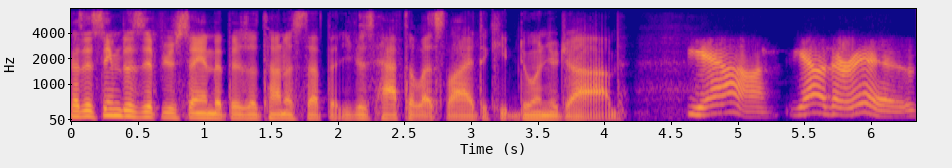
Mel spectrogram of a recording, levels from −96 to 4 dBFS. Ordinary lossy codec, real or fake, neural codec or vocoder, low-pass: AAC, 48 kbps; real; none; 7.2 kHz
